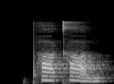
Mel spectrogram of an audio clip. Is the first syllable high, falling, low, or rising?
rising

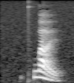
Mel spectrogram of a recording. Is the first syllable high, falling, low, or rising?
falling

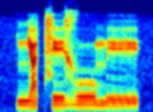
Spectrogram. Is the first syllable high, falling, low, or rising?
low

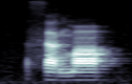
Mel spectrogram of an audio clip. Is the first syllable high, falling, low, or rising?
low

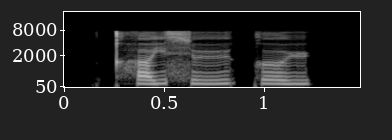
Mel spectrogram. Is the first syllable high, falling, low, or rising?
rising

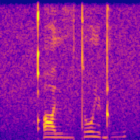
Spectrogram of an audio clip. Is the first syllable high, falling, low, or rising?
low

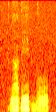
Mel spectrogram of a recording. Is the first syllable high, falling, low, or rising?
low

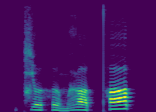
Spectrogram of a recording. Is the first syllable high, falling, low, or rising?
low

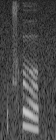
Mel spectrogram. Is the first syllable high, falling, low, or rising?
falling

